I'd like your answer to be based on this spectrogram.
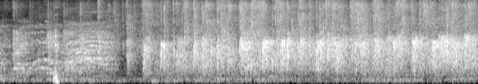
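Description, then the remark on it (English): An audience breaks into sustained applause, a dense wash of many hands clapping that builds and holds steady at a fairly loud level, with some voices mixed in at the start. “What was the applause for?”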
